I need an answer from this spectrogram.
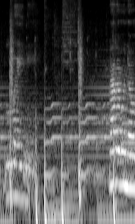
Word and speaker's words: LANY: said in an interview they tried to pull a dnce where their name was supposed to pronounce LA and why but with time a confusion their name end up being lady now that we know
